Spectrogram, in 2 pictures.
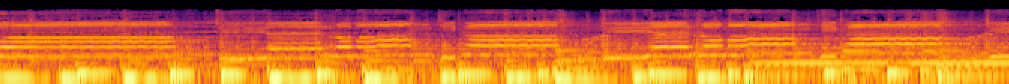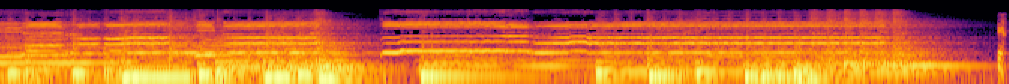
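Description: A song plays loudly and steadily for the whole stretch, with full instrumental backing and a sustained melodic line over a pulsing low end, with no talking over it.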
